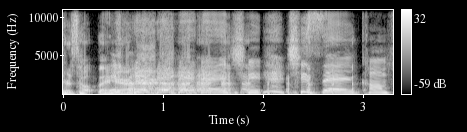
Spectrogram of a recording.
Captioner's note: all laughing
